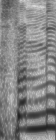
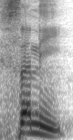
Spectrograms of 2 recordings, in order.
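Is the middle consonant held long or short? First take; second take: long; short. First: The middle n sound is held long. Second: The middle n sound is short. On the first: The speaker calls it wrong. "सन्नी नहीं बोलते, सन्नी नहीं" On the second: The speaker calls it right. "सनी day"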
